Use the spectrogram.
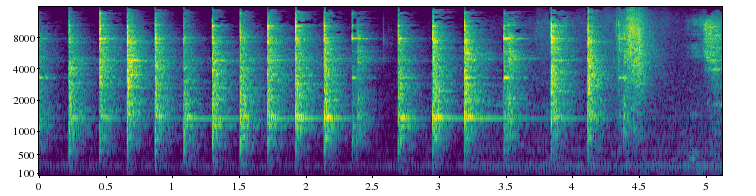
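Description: A hammer striking a fillet weld on metal during work on a Honda VT600 project, about sixteen sharp ringing blows in a steady rhythm, close and loud with short metallic decays between hits.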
